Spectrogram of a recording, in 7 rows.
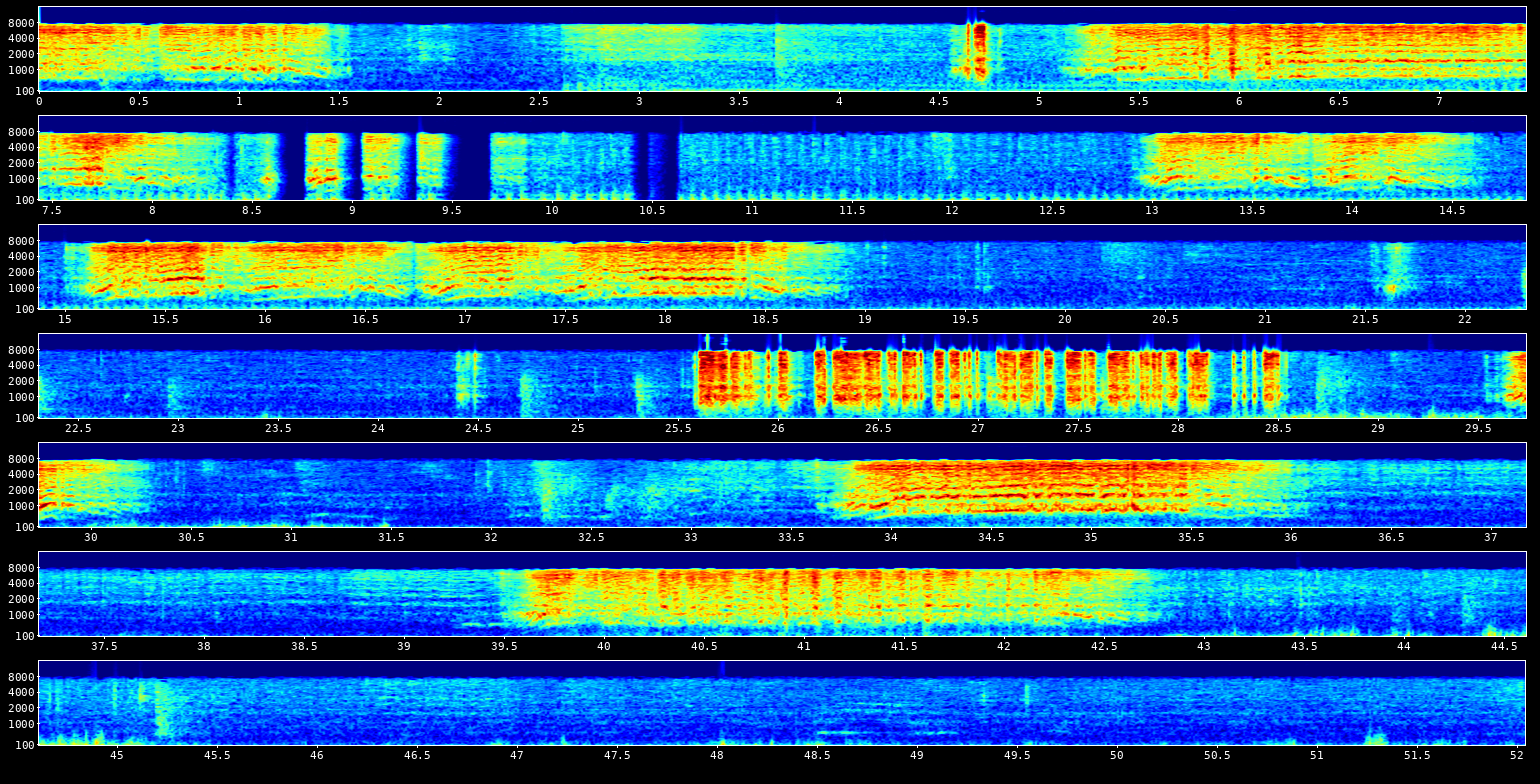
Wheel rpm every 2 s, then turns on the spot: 150, 30, 20, 160, 80, 10, 40, 70, 120, 20, 0, 0, 10, 20, 20, 0, 10, 120, 0, 20, 190, 40, 0, 0, 0, 0.
2-4 18-20 24-28 42-44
